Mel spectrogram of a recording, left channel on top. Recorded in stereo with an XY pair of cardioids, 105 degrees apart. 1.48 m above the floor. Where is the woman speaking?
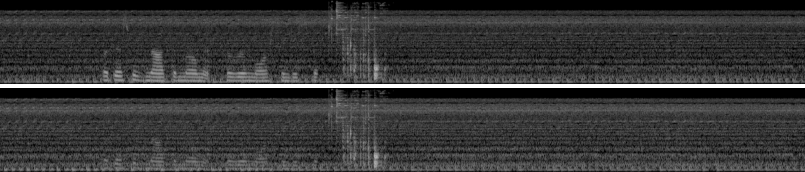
60° left.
